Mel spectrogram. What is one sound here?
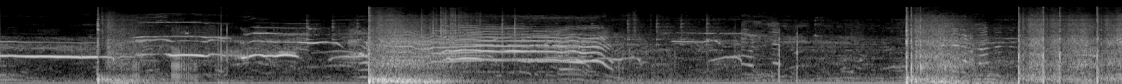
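Fireworks burst with loud bangs.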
